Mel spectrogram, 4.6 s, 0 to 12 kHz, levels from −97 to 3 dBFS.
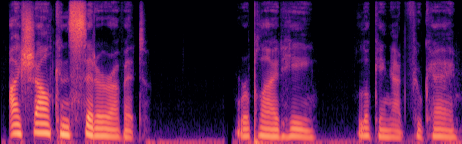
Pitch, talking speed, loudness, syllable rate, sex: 125 Hz, 130 wpm, -22 LUFS, 4.7 syllables/s, female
